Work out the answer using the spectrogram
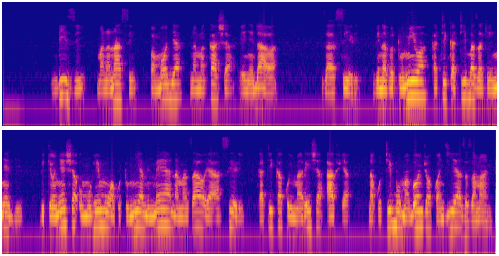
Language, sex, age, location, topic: Swahili, male, 25-35, Dar es Salaam, health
